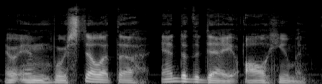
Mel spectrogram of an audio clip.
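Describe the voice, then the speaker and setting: A man's voice: deep voice, expressive, normal speed, dry recording. A man hosting a radio talk show, reading a scripted promotional intro and then affirming his guest as he interviews him.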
